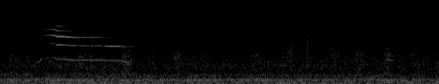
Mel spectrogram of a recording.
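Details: Three-week-old foster kitten exploring a new bed and play area indoors gives a single high, thin meow lasting under a second, slightly falling at the end, over a faint steady low hum with quiet rustles afterward.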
